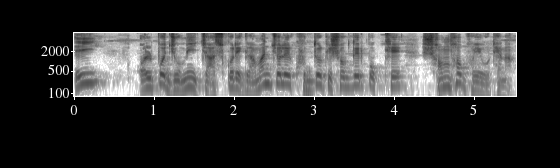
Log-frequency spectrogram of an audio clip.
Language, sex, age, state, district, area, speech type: Bengali, male, 60+, West Bengal, Paschim Medinipur, rural, spontaneous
